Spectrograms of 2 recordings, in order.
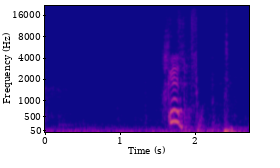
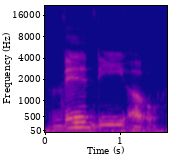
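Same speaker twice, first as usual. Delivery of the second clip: VIDEO softer, in three separate syllables; counted syllables; 5 dB quieter than usual. Shown as a demonstration. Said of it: "clap them out".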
